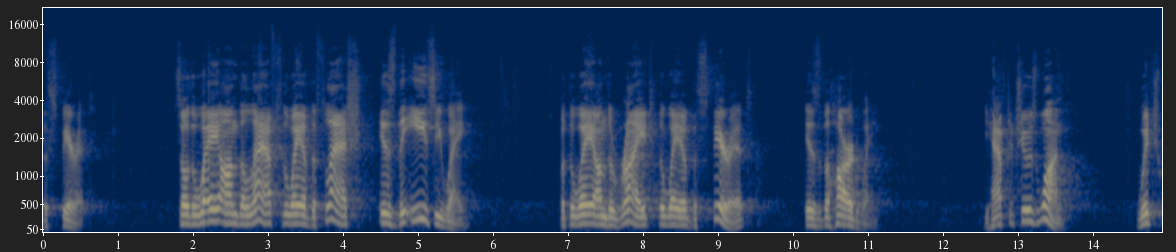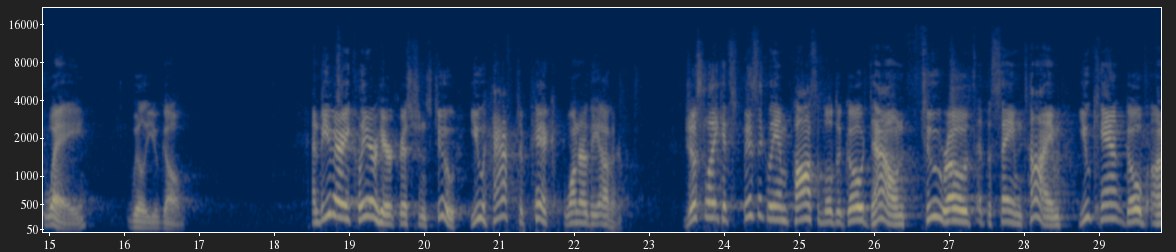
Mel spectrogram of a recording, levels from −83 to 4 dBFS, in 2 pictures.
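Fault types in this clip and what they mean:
call bitrate drop: from 20.83 to 27.23 s, coarser coding consistent with 128 falling to 13 kbps muffles the sound; the spectrogram's upper band vanishes.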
